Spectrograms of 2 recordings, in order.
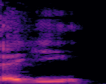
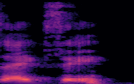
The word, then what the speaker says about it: Eggsy: Eggy?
